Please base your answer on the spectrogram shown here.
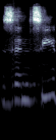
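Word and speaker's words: Xinci: thank you very much um my name is zinzi that's spelled as an x-ray as in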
